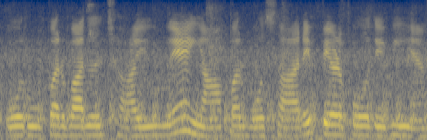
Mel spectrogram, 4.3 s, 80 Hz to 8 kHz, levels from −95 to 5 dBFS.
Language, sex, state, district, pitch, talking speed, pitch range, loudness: Hindi, female, Bihar, Saran, 190 Hz, 180 wpm, 185-195 Hz, -16 LUFS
